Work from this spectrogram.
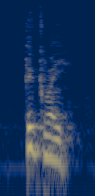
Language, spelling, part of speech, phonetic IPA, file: Russian, тыквой, noun, [ˈtɨkvəj], LL-Q7737 (rus)-тыквой.wav
- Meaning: instrumental singular of ты́ква (týkva)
